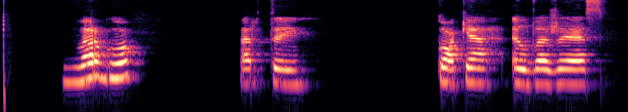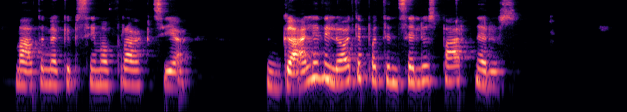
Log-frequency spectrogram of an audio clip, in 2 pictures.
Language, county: Lithuanian, Alytus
